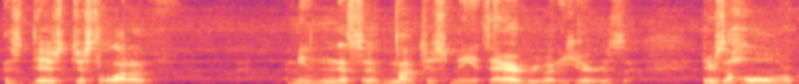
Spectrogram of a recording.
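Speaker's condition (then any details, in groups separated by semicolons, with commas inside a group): Multiple sclerosis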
